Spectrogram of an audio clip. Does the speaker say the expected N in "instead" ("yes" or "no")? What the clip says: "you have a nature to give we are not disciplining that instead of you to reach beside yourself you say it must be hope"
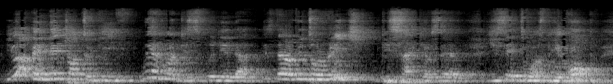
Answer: no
